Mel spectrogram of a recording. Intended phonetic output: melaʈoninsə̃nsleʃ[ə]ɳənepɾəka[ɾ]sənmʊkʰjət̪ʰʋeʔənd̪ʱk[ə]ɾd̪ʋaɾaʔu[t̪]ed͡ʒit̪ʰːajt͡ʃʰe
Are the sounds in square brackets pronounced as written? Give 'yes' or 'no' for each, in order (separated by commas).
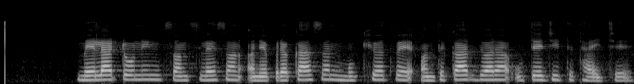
yes, no, no, yes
